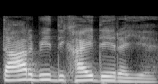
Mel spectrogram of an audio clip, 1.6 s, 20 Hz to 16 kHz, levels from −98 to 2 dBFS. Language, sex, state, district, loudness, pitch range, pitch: Hindi, male, Chhattisgarh, Balrampur, -15 LUFS, 165-205 Hz, 190 Hz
